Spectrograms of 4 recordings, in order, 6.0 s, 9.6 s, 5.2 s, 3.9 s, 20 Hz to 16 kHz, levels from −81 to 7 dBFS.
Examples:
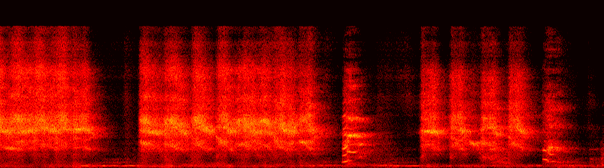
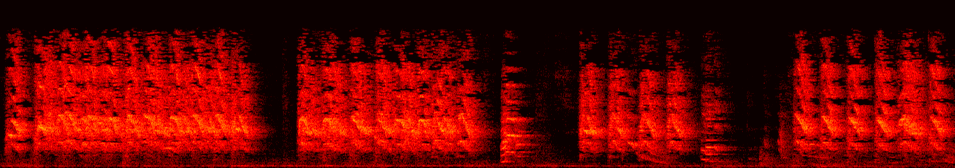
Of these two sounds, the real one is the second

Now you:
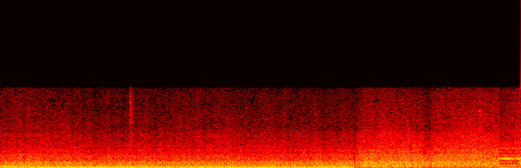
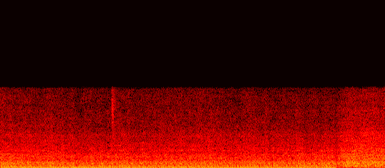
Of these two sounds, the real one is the first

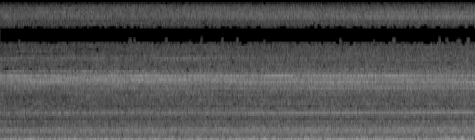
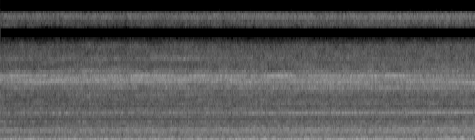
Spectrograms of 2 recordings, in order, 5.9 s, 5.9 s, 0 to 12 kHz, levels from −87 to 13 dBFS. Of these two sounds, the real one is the first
